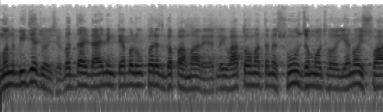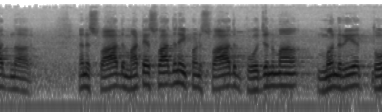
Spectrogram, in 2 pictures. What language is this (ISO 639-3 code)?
guj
